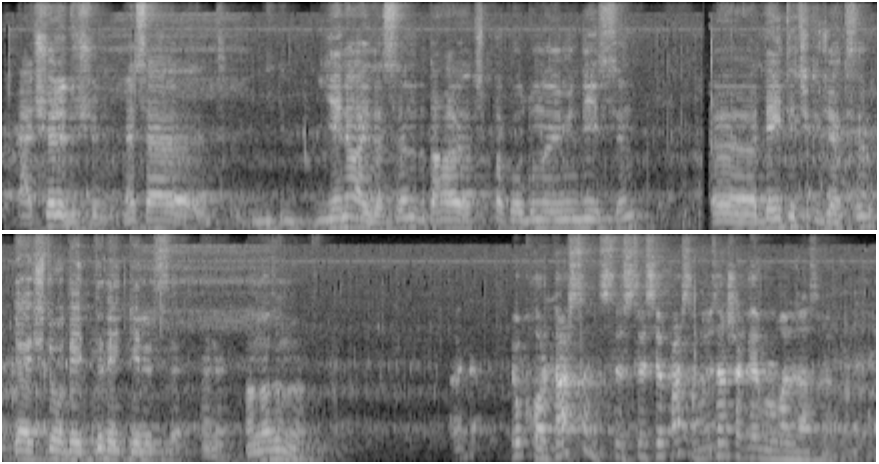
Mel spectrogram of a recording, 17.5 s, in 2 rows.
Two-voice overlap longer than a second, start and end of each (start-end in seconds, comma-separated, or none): none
